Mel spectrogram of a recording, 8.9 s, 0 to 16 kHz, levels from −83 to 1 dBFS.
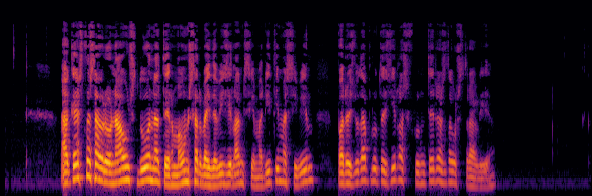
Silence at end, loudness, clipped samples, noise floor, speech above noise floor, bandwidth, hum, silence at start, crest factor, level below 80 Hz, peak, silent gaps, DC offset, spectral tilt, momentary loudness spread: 1.45 s; -19 LUFS; under 0.1%; -71 dBFS; 52 dB; 11.5 kHz; none; 0.9 s; 20 dB; -70 dBFS; 0 dBFS; none; under 0.1%; -5 dB/octave; 16 LU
